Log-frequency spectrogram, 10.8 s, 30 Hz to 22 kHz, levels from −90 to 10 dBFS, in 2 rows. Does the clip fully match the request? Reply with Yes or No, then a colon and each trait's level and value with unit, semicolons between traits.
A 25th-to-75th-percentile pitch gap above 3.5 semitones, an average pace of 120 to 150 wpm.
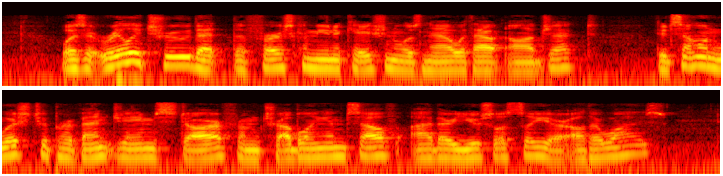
No: average, 3.2 semitones; average, 145 wpm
